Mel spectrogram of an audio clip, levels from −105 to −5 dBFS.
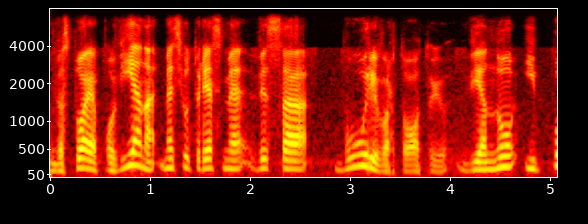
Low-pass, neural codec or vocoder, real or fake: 7.2 kHz; none; real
